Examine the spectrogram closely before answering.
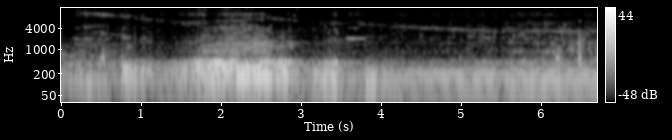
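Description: Can-Am Maverick X3's turbocharged three-cylinder engine revving once about two seconds in, its pitch rising and falling, then running steadily at low revs. A faint high whine slides slowly down in pitch.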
